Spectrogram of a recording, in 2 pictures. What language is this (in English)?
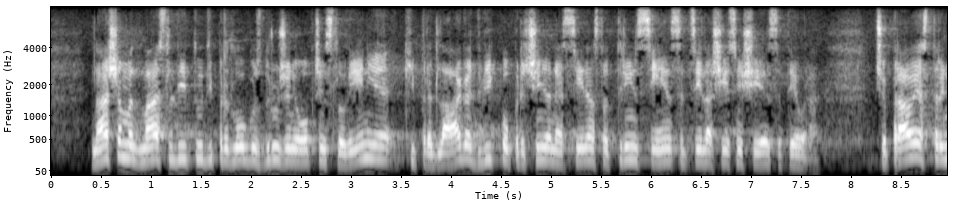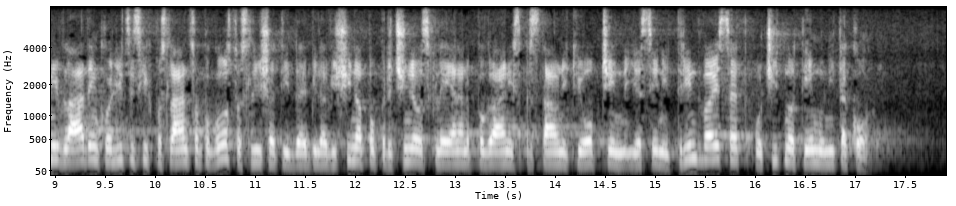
Slovenian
